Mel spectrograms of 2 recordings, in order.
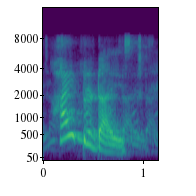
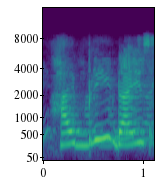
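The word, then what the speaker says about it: hybridize: okay ह्यूमरोनाइजेज हमो joining हाइब्रिडाइज्ड यहां पर जो बच्चों आर के आगे आई है उसे हम 1/2 ए की तरफ नोस करेंगे ओके हाइब्रिड डिक नहीं बोलेंगे आप इसे आप बोलेंगे हाइब्रिडाइज्ड ओके हाइब्रिडाइज्ड संकरण करना सन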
